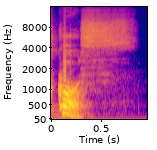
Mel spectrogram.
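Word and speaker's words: coarse: laughter Co laughter in in the Indian pronunciation you say co co means rough and harsh actual pron is course course course course means rough harsh okay laughter and uh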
